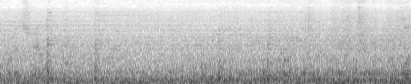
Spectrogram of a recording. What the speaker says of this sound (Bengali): প্রচুর বড় ট্রেনটি আমাদের মুর্শিদাবাদ স্টেশনে ঢুকে পড়েছে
